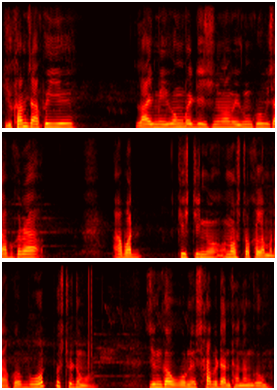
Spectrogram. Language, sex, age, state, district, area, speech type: Bodo, male, 45-60, Assam, Udalguri, rural, spontaneous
